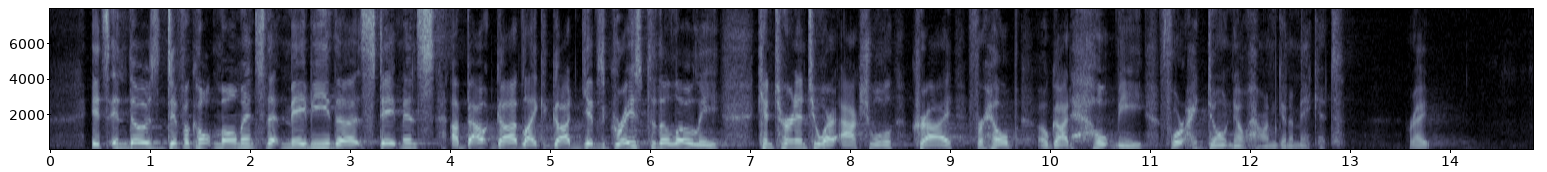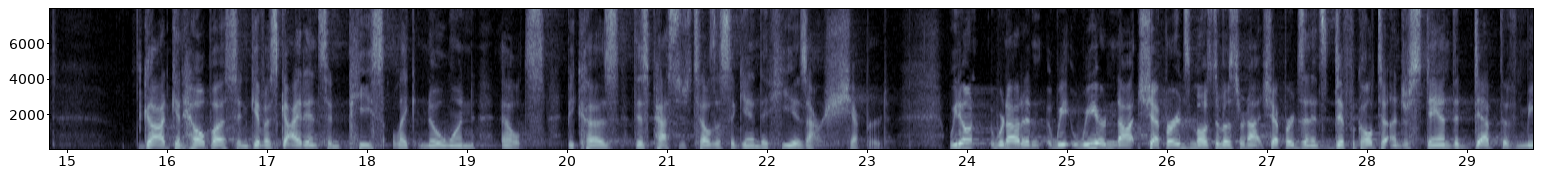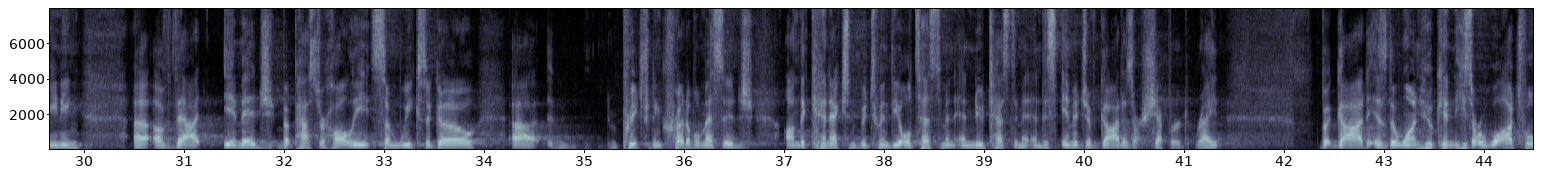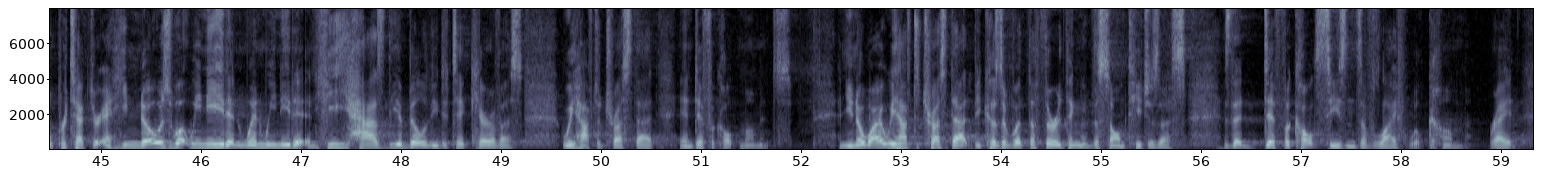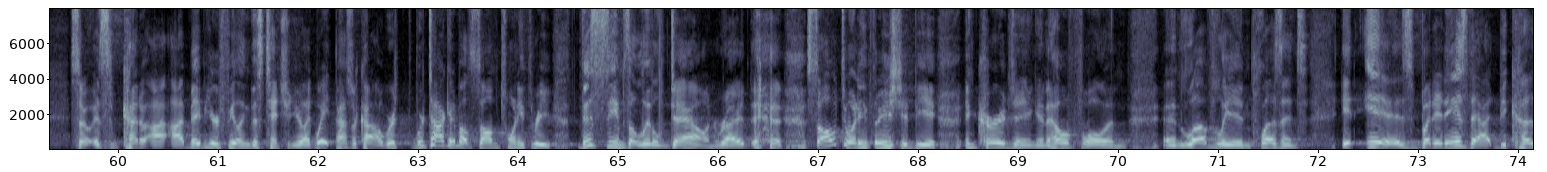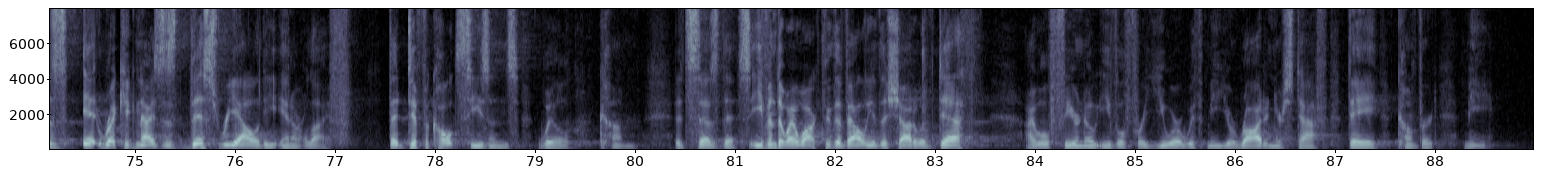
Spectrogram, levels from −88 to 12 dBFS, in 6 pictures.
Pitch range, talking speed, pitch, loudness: 130-180 Hz, 195 wpm, 155 Hz, -22 LUFS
